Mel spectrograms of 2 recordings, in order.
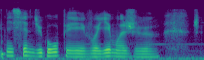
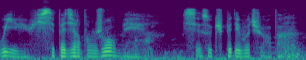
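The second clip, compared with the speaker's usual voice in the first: hushed, half-whispered aside; 3 dB quieter than usual. In a roleplay scene, the player's character makes an aside, half-whispering. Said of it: "je chuchote".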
